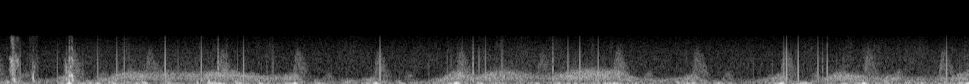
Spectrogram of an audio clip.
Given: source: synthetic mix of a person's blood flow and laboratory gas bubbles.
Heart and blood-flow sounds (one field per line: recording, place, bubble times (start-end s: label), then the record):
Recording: Doppler ultrasound of blood flow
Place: subclavian vein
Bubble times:
0.08-0.20 s: bubbles
0.30-0.39 s: bubbles
0.64-0.78 s: bubbles
From the record:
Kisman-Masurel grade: 212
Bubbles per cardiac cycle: several, 3 to 8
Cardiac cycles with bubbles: 1 to 10%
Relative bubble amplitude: moderate (0.250 to 0.450)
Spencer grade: 1 (occasional bubble signal discernible with the cardiac motion signal, with majority of cardiac periods free of bubbles)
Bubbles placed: anywhere in the cardiac cycle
